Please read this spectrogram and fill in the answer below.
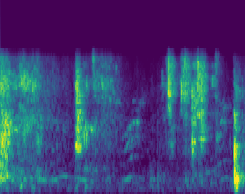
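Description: Near silence, with a few faint, short rustles about a second in and near the end.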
